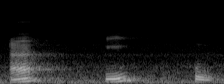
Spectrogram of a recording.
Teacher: Ketika melafalkan huruf A, tidak banyak nafas yang keluar di dalam pelafalan huruf tersebut. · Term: jahar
